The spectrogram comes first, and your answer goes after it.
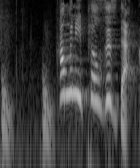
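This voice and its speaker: A nagging mob wife and mother from a comic radio play, voiced by a woman. Her voice is high, bright and forceful, swinging widely in pitch. She scolds with sharp indignation. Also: wildly swooping pitch, takes it slowly, creaky, heavily acted. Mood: indignant, scolding.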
